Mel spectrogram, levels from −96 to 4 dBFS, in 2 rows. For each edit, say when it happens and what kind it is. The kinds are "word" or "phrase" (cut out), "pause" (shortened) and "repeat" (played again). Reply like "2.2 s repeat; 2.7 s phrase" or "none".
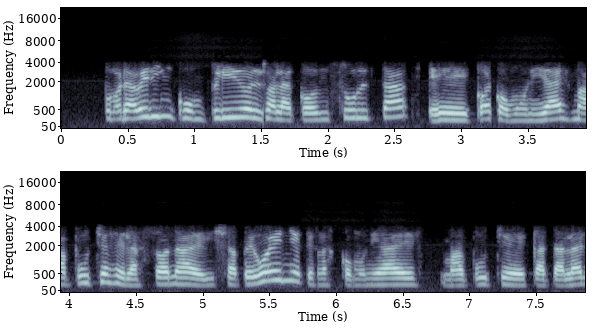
1.5 s word; 2.7 s pause; 3.2 s word; 5.9 s word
